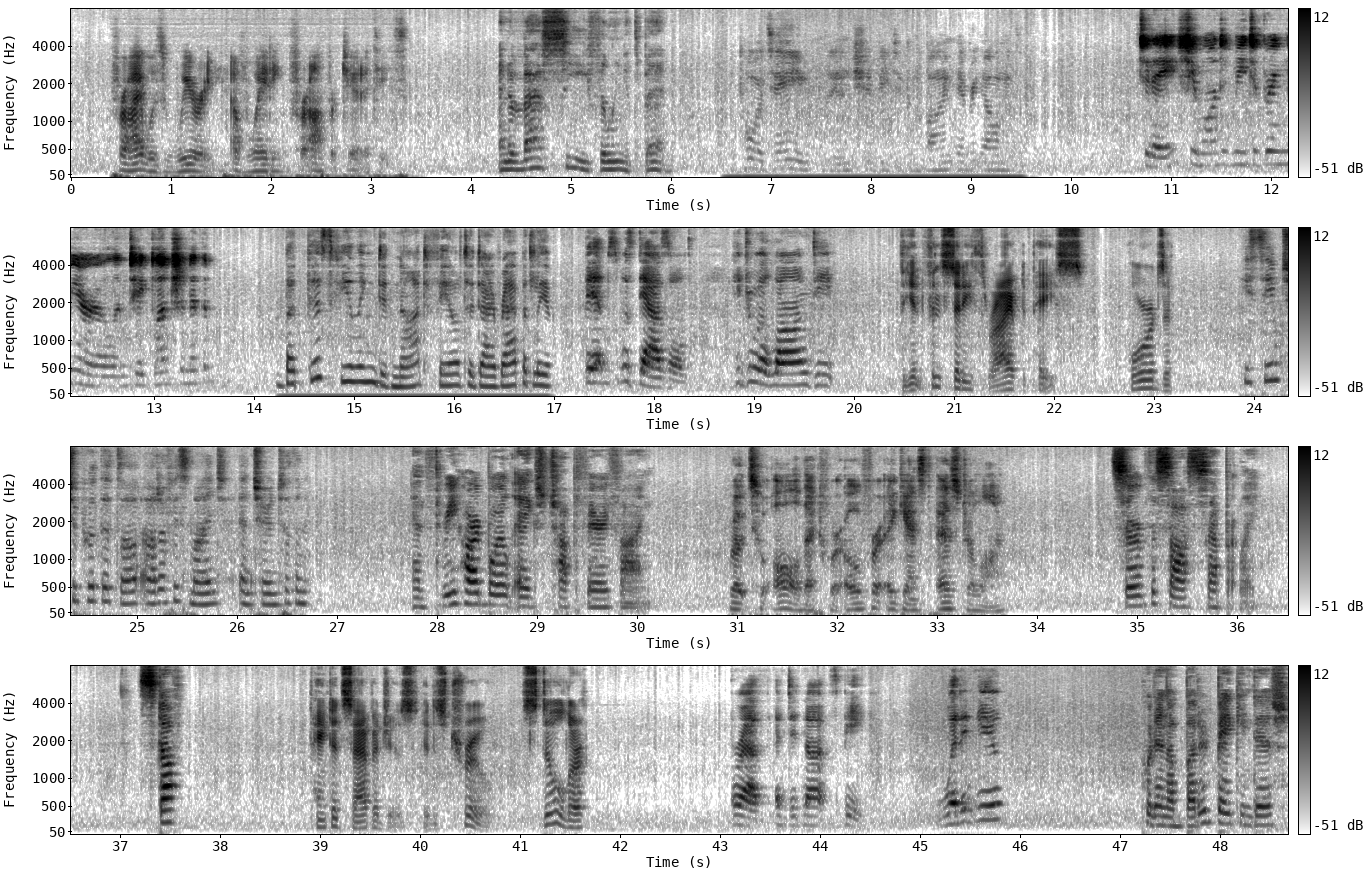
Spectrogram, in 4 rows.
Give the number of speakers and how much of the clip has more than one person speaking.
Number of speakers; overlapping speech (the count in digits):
10, no overlap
